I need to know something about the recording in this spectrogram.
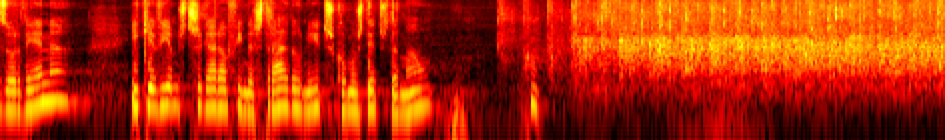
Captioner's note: applause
